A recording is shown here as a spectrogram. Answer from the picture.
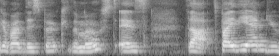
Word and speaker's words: Ys: a lot of inspiration from is which is spelled ys and it's a legends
